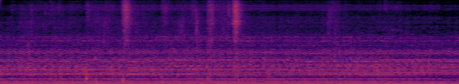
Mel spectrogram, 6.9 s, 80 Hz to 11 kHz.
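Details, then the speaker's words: Electrolux washer (#549992), color cycle drain with only water, no soap or clothes: steady low droning strained buzzy hum that grows louder toward the end; drain pump sounds to be laboring, cause not confirmed. "it's laboring it's like see it starts at 14 we had a 15-year-old washer and didn't make that noise before it's going to start getting louder and louder until the end"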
